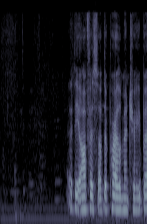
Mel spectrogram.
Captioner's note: speaking French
